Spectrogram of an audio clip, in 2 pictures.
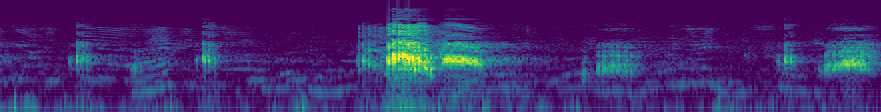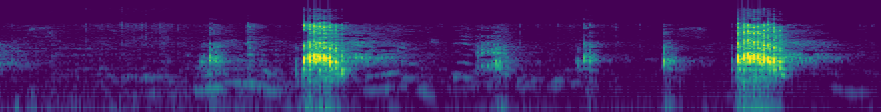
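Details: Demoiselle crane (koonj) on the ground calling to cranes in the air: loud grating rolled calls recurring every few seconds, with softer shorter notes scattered between them.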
